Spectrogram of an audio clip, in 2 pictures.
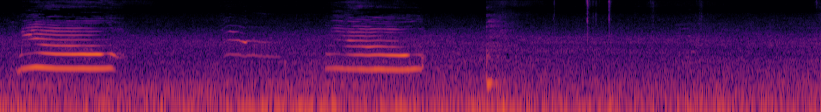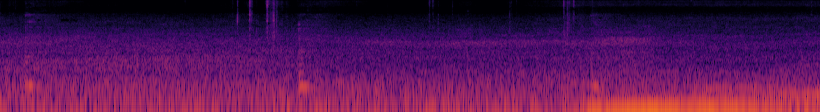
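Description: A stranded kitten crying: three high meows in the first three seconds, the first and last long and steady, the middle one short. After that only a low background rumble, which swells near the end.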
